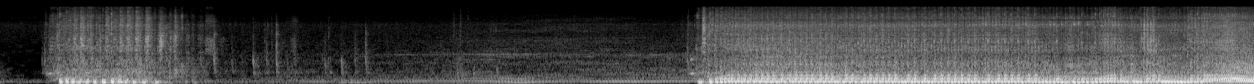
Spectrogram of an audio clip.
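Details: Yamaha Jupiter Z motorcycle after repairing lost ignition, CDI wired directly to 12 volts through the kiprok, freshly filled with oil: engine catches after a short crank, revs, dips, then settles into a loud, steady, even run; normal running.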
